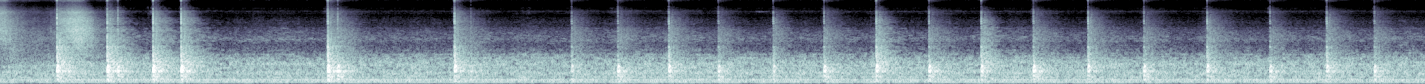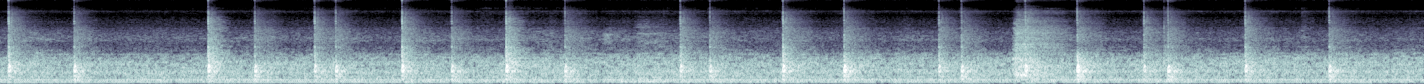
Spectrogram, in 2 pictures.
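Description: Kitchen utensils tapping and clinking against a glass mixing bowl, a wooden spoon as spices go in and then a wire whisk stirring a yogurt marinade. The sharp taps come about one to two a second over a steady low hum.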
